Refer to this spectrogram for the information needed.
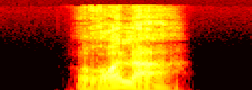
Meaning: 1. anything that rolls, roller 2. scooter: a human-powered vehicle on two wheels propelled by pushing off the ground, a kick scooter or push scooter
- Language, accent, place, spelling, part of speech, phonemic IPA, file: German, Germany, Berlin, Roller, noun, /ˈʁɔlɐ/, De-Roller.ogg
